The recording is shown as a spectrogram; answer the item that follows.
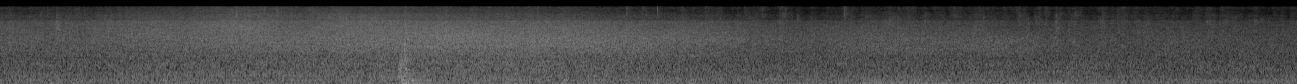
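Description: Rain hissing steadily, swelling louder for a few seconds in the middle, with a single sharp click about four seconds in.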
